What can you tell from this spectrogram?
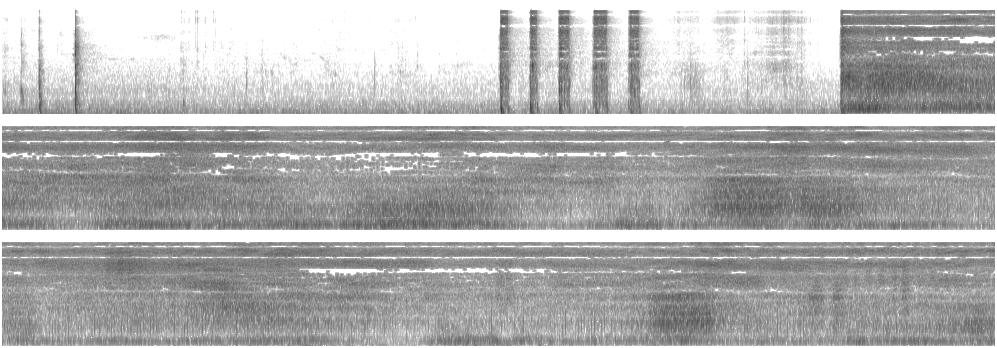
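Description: A few sharp clicks: one about a second in and a quick run of about six near the middle. Then a Harbor Freight Central Pneumatic soda blaster gun cuts in suddenly, blowing compressed air and baking soda onto a painted steel wheel. It makes a loud steady hiss that swells and dips a little as the nozzle moves across the wheel.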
